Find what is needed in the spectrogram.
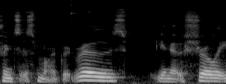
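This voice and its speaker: A woman speaks in an American accent with a dark, mellow tone and ordinary pitch variation. The recording is very clean, over a silent background. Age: 80s+. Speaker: gallery owner and curator. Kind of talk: public conversation.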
